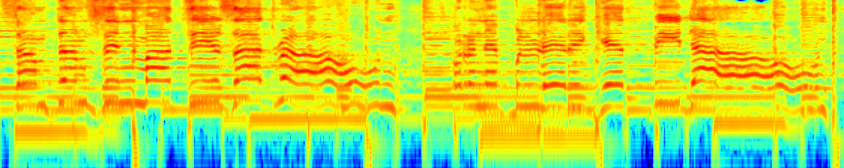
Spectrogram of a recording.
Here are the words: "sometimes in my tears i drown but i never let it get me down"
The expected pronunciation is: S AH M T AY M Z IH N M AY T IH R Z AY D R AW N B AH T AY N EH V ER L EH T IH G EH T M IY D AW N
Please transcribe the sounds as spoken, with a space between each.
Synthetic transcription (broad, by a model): S AH M T AY M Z IH N M AY T IH R Z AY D R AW N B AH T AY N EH P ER L EH T IH G EH T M IY D AW N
